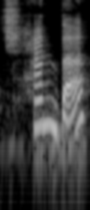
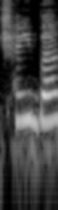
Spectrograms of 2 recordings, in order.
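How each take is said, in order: First: It is pronounced the way many Hong Kong learners do. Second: It is pronounced the way native speakers do. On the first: The speaker calls it wrong. "Many of you say chamber" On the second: The speaker calls it right. "from what I know, they say chamber"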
